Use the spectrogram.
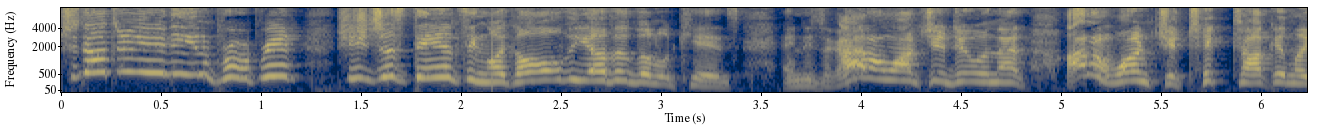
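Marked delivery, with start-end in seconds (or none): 3.9-6.1 put-on cranky, grumpy, curmudgeonly old-man scolding voice. Complaining about a man scolding a young girl, imitating an angry curmudgeonly old man. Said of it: "he's like an angry old curmudgeonly old man".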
